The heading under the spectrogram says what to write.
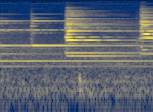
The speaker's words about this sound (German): Mit dem Glockenspiel von Stendal im Ohr fahren wir nach Werben.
